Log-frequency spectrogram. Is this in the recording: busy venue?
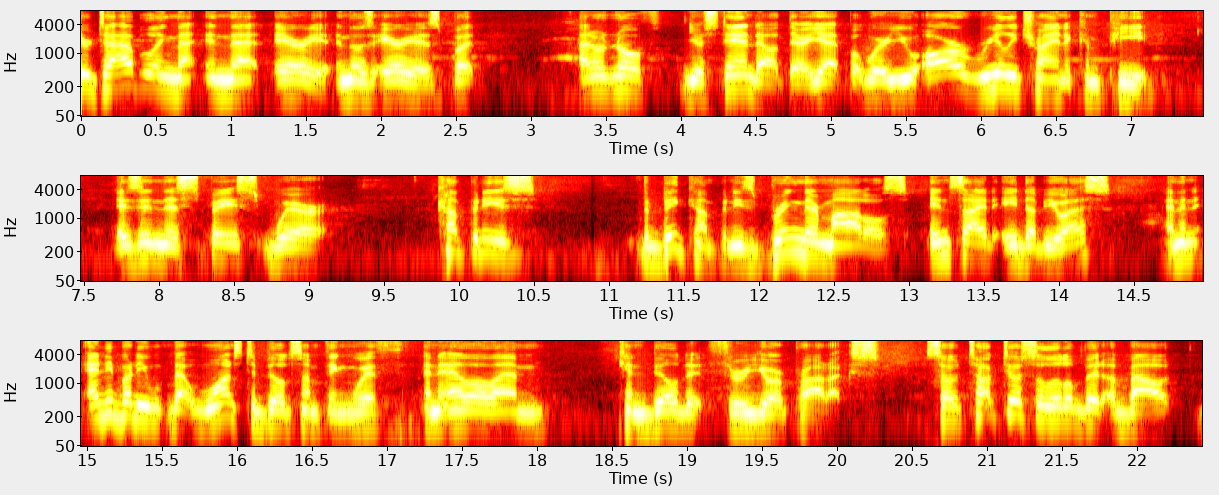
yes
